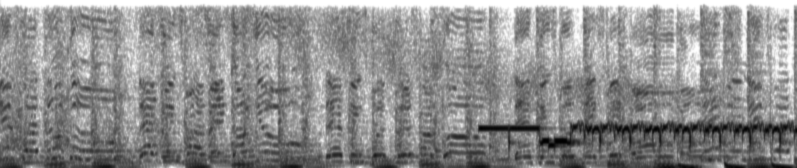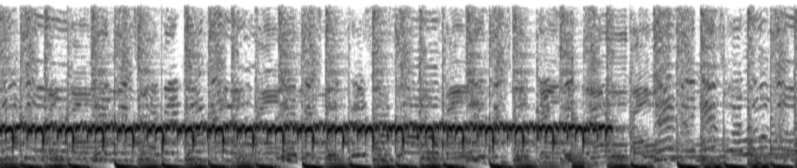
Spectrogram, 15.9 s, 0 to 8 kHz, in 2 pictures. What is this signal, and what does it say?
SSTV (slow-scan television), Robot 72, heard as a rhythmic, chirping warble, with room echo.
